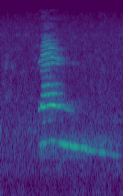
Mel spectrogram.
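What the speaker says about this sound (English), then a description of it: "the other kitten is down there meowing now" A kitten lets out one clear meow, a rising then gliding cry lasting about a second, close and distinct over quiet surroundings.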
